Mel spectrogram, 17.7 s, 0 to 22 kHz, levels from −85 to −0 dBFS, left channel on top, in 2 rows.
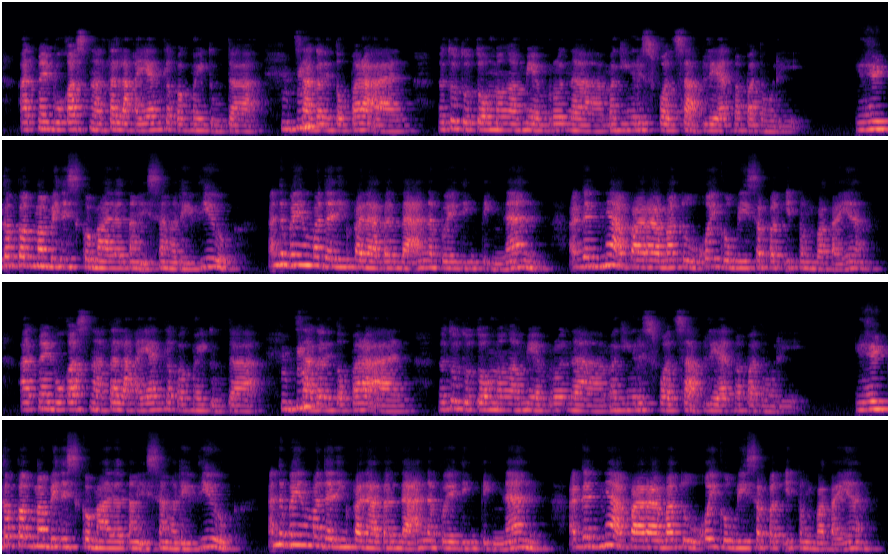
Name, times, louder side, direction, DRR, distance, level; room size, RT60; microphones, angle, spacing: voice 1, 0.2-2.5 3.0-4.0 4.5-7.9, left 1 dB, 35° left, -2 dB, 0.7 m, -32 dB
voice 2, 2.8-3.1 8.5-11.1 11.5-14.3 14.5-17.5, right 1 dB, 55° right, -4 dB, 1.0 m, -29 dB
2.2 x 2.2 x 2.6 m, 0.34 s
head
